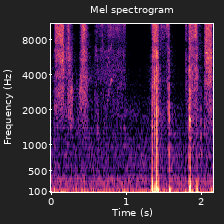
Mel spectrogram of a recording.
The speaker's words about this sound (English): You want some ASMR with the cards?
